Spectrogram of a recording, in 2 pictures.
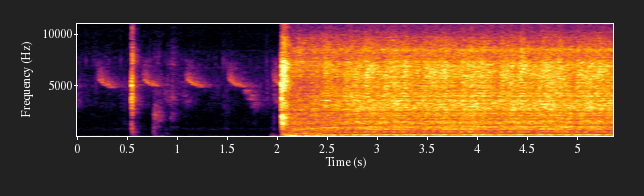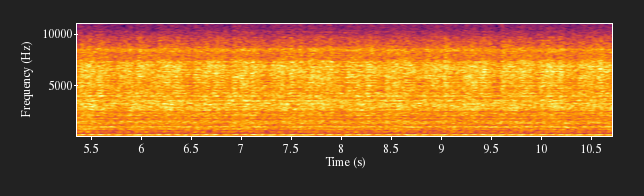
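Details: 1960 B-spec Daimler Dart SP250, first start after three years dormant on a NOCO GB40 jump pack: quiet clicks, then the V8 fires at two seconds and holds a steady, even idle. A clean, normal start and idle.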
